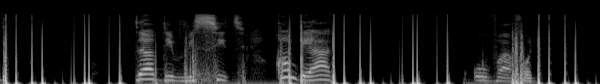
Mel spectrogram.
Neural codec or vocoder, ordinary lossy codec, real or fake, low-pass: none; none; real; 10.8 kHz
